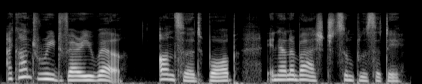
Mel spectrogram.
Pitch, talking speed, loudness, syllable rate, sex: 205 Hz, 140 wpm, -16 LUFS, 5.7 syllables/s, female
